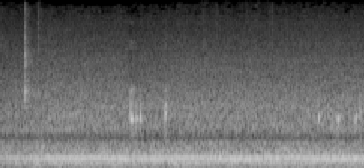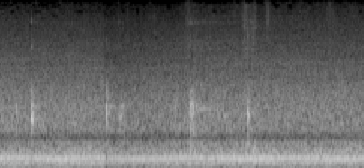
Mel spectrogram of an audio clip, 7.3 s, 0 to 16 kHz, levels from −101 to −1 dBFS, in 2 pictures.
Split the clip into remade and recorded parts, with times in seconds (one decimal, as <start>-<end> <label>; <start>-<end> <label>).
0.0-0.7 recorded; 0.7-4.3 remade; 4.3-5.7 recorded; 5.7-6.7 remade; 6.7-7.3 recorded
